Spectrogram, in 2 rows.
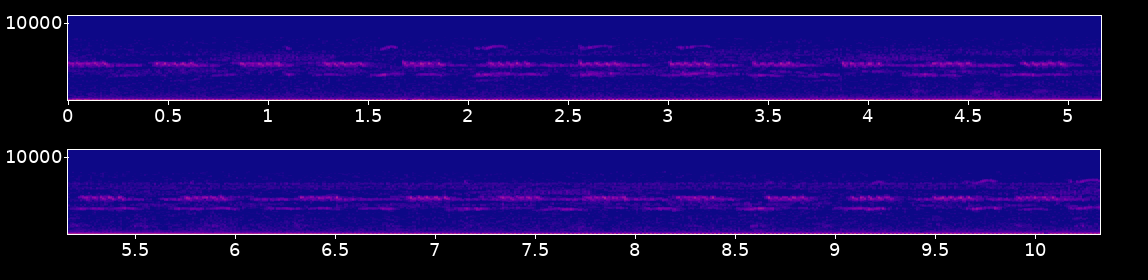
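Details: Wild crickets at night in eastern Botswana, 21 May, 2:30 am: a regular stream of shrill pulsed chirps, about four per second, from overlapping callers, set against an unbroken low humming noise.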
